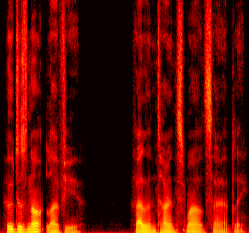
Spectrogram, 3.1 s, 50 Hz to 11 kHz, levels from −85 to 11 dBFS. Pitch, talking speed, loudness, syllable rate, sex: 90 Hz, 155 wpm, -20 LUFS, 5.6 syllables/s, male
